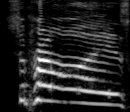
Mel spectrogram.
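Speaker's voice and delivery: big, high, gleeful shout; loud pouncing storybook yell; wolf's cry. Acted. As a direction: burst out loudly to startle Granny. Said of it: "cried the wolf".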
